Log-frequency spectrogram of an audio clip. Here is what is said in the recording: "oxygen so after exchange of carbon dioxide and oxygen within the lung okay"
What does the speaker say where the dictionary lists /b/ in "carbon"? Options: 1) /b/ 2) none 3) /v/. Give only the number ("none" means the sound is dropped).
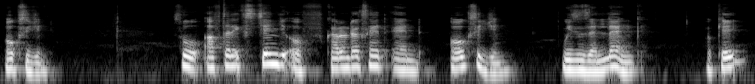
2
